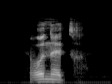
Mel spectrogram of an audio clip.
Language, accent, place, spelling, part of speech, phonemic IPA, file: French, France, Lyon, renaitre, verb, /ʁə.nɛtʁ/, LL-Q150 (fra)-renaitre.wav
- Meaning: post-1990 spelling of renaître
